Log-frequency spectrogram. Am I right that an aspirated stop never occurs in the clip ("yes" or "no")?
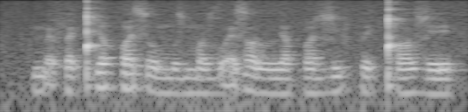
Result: no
